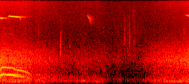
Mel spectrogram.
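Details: Near a backyard in rural Korea, close to a mountain where Eurasian eagle-owls (Bubo bubo) live, an eagle-owl gives one deep, short hoot that slurs downward, followed by quiet background hiss.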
